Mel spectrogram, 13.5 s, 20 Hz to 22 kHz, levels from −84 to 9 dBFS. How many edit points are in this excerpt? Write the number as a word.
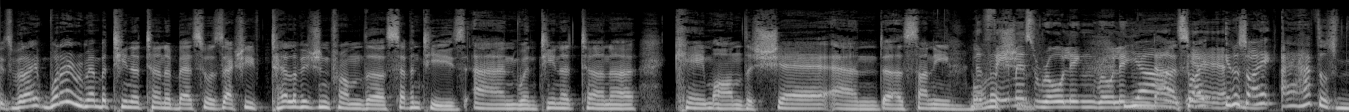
zero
